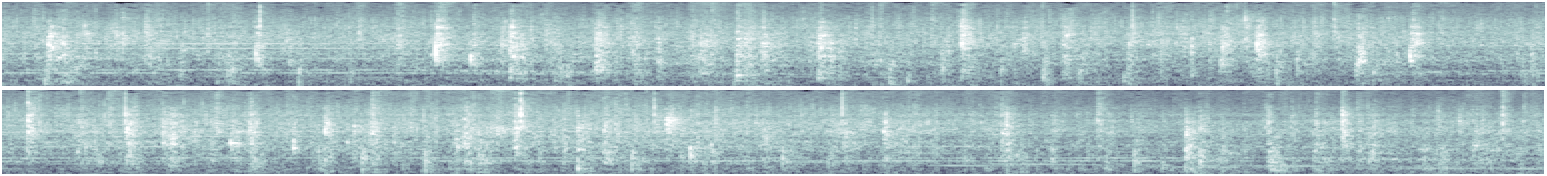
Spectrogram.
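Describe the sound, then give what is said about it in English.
Hail pelts down steadily in a long-lasting storm, a dense, continuous clatter of sharp ticks and knocks striking hard surfaces, with a constant rushing wash underneath and no voices. “We've had a lot of hail in the last couple of years, but it seems like this has lasted a long time, this storm.”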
